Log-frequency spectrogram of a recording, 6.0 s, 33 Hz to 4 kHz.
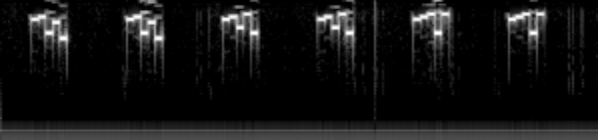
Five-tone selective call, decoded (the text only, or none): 89371 89371 89503 89503 89030 89030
